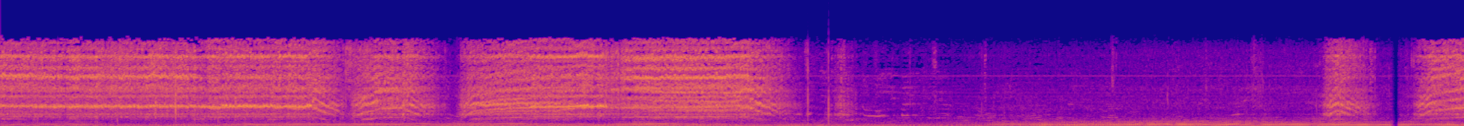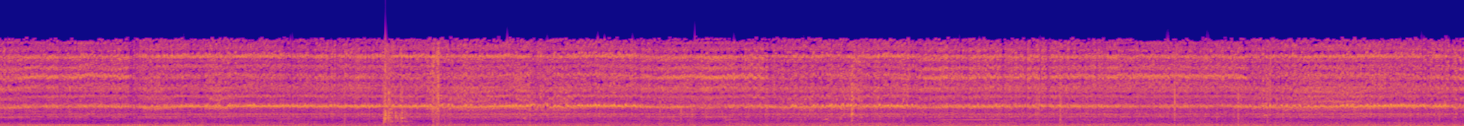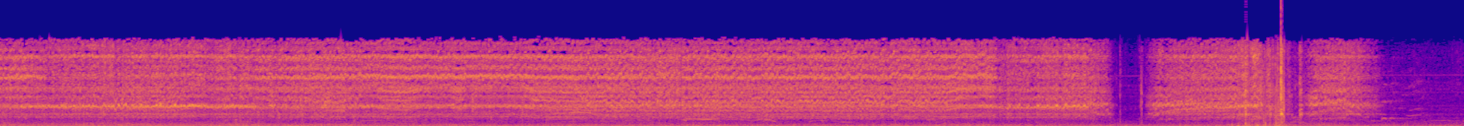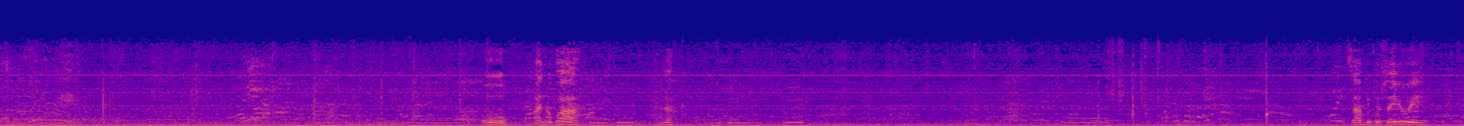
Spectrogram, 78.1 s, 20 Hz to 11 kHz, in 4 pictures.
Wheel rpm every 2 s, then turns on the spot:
230, 230, 110, 160, 210, 40, 0, 0, 10, 90, 230, 230, 230, 220, 230, 220, 230, 230, 220, 230, 220, 220, 220, 220, 210, 210, 190, 140, 70, 0, 0, 0, 0, 0, 0, 0, 0, 0, 0.
none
